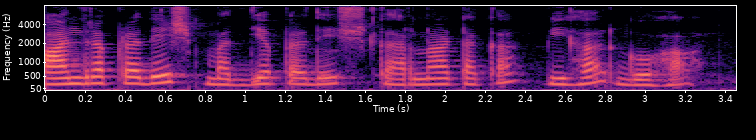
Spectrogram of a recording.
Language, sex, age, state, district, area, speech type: Kannada, female, 30-45, Karnataka, Tumkur, rural, spontaneous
